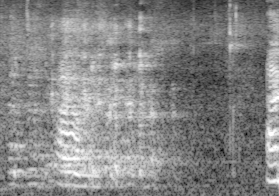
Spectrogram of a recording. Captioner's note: audience laughs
